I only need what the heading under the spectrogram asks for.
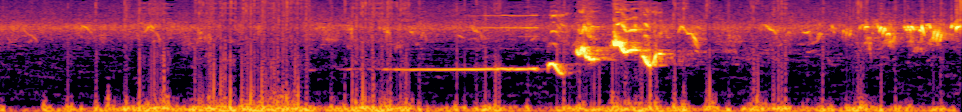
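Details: Japanese bush warbler singing: a long, steady whistled note held over a second, then a quick rising and tumbling flourish of clear notes, over heavy low rumbling background noise.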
